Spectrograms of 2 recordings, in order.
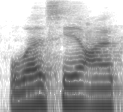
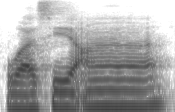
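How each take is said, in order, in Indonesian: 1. Vokal akhirnya dibaca pendek. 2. Vokal akhirnya dibaca panjang. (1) "Yang betul" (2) "tidak panjang pada a, wasi'a, salah"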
